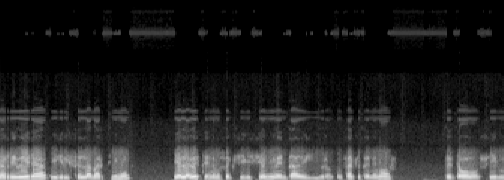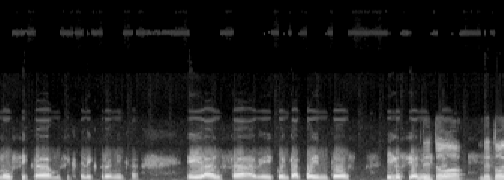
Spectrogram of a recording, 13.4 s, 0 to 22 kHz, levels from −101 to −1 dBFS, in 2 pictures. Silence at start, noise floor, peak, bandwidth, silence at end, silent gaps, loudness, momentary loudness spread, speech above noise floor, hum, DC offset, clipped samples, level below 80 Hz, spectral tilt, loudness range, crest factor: 0 s; -59 dBFS; -4 dBFS; 8 kHz; 0 s; none; -18 LUFS; 13 LU; 41 dB; none; under 0.1%; under 0.1%; -62 dBFS; -6.5 dB/octave; 4 LU; 14 dB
